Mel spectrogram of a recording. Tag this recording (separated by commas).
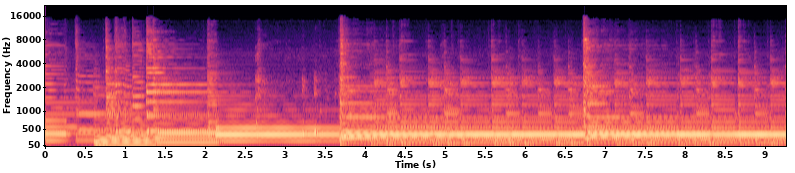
Plucked string instrument, Acoustic guitar, Music, Musical instrument, Strum, Guitar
